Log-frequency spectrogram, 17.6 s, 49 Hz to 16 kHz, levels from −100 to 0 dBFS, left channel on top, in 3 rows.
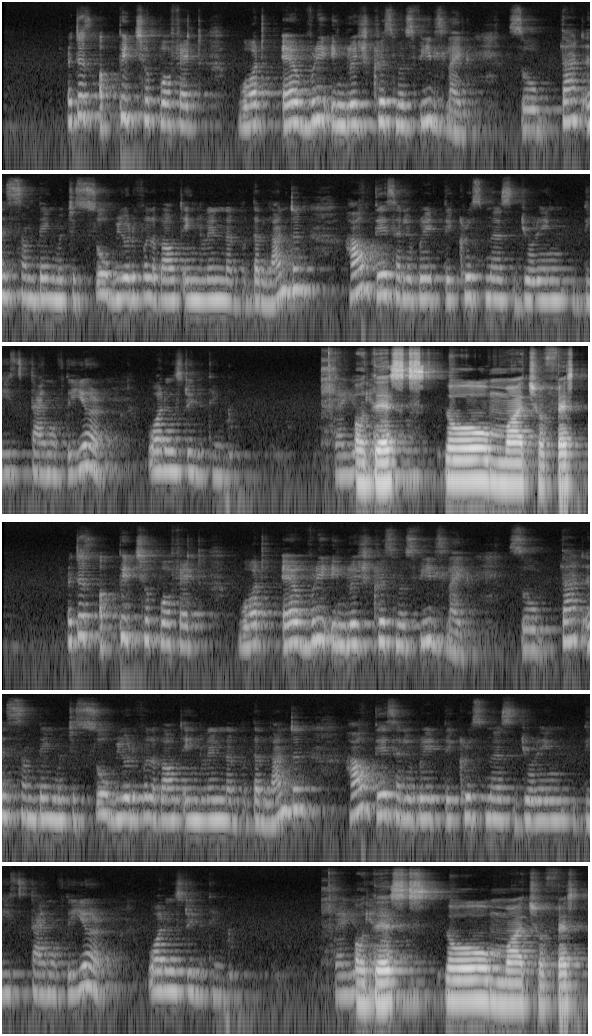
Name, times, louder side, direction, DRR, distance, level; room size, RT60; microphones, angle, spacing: voice 1, 0.6-12.8 13.2-14.1 15.1-15.9, left 1 dB, 20° left, 1.3 m, -34 dB
voice 2, 14.9-17.5, left 6 dB, 55° left, 0.5 m, -20 dB
24.5 x 9.8 x 5.1 m
head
